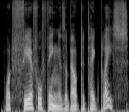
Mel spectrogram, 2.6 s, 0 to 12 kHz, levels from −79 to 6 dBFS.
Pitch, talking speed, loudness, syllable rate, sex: 110 Hz, 185 wpm, -17 LUFS, 4.6 syllables/s, male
